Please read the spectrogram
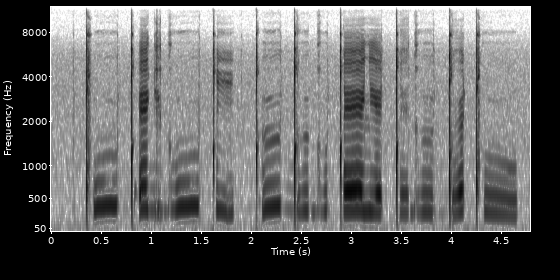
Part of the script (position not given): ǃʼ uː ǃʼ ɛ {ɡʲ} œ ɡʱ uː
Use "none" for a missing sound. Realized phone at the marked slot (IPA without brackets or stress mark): ɡʲ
